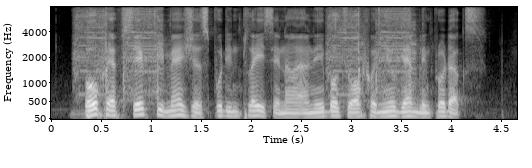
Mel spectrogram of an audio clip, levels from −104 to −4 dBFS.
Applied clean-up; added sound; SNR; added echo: none; Camera; 14 dB; none.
